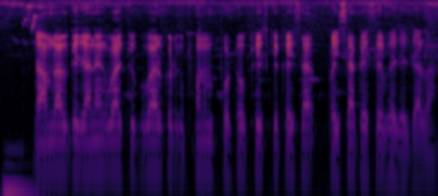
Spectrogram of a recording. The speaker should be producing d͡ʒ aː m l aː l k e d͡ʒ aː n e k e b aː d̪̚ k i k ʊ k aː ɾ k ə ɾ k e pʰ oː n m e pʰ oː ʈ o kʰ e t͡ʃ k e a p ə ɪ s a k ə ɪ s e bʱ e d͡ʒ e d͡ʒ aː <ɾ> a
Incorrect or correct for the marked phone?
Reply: incorrect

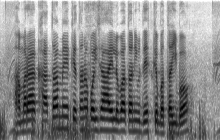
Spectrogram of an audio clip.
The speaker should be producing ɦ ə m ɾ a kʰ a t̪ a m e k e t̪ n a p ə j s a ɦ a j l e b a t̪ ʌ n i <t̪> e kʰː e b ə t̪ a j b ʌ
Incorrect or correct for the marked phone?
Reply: incorrect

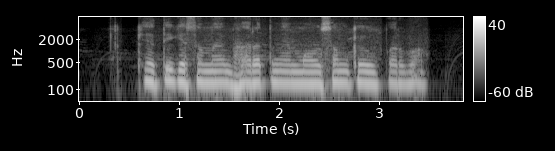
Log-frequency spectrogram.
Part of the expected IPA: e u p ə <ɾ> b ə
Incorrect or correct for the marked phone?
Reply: correct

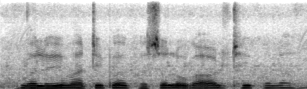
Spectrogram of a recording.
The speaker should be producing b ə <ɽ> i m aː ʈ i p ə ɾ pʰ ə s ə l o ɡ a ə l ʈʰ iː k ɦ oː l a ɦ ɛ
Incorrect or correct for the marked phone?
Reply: incorrect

